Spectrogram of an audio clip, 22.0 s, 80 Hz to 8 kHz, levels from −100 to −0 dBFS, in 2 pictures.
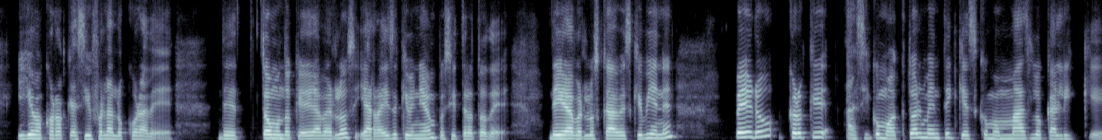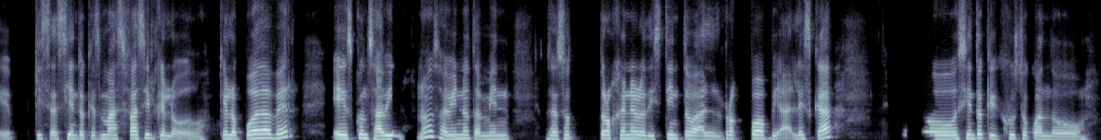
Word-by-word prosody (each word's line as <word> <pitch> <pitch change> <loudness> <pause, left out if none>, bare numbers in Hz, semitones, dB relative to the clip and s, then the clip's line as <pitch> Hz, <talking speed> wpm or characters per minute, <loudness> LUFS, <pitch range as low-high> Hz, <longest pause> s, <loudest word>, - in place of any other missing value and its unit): y 185 - -3
yo 210 +1 +7
me 205 - +4
acuerdo 200 -1 -1
que 185 - -6
así 185 +1 -1
fue 195 +1 -3
la 190 - +3
locura 180 -1 -2
de 155 - -8 0.5
de 190 -3 -2 0.2
todo 210 0 +7
mundo 195 -1 +2
quería 175 +1 +1
ir - - +3
a - - +2
verlos, 200 +6 0
y - - -4
a - - +5
raíz 175 +2 0
de 210 - -2
que 200 - -1
vinieron, 200 +4 0
pues 190 -1 -7
sí 180 - -5
trato 170 0 -2
de - - -6 0.4
de 200 - +6
ir 200 - +9
a 195 - +9
verlos 190 -1 -1
cada 190 -1 +5
vez 185 0 -2
que 195 - 0
vienen. 225 +7 0 0.6
Pero 285 +6 +5
creo 250 0 +5
que 270 0 -3
así 200 +2 -6
como 220 -2 +2
actualmente 235 +4 0
que 225 -3 -4
es 195 - -5
como 200 -2 -3
más 195 +1 +1
local, 190 -2 -3
y 185 -3 -8
que 135 -2 -11 0.2
quizás 190 -2 -5
siento 195 0 -1
que 195 - -9
es 185 - -13
más 195 -1 0
fácil 205 +1 0
que 195 - -1
lo 150 -5 -6
que 195 - -1
lo 185 -1 0
pueda 220 +3 +6
ver, 245 +9 0 0.3
es 200 0 +2
con 215 -1 +1
Sabino, 185 -1 +2
¿no? 290 +4 -1
Sabino 200 -2 -1
también, 180 0 -3 0.3
o - - -14
sea, 185 - +1
es 185 - -6
otro 200 +1 -1
género 200 -1 +1
distinto 190 +2 -2
al 170 -1 -2
rock 200 0 -3
pop 205 -2 +3
y 170 - -4
al 195 - -4
ska. 215 +6 +2 1.0
Pero 190 0 +1
siento 210 +2 +1
que 195 -3 -2
justo 200 0 -5
cuando, 165 -3 -3
195 Hz, 225 wpm, -22 LUFS, 185-210 Hz, 1.0 s, ir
